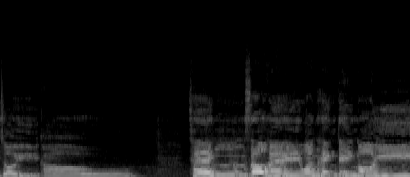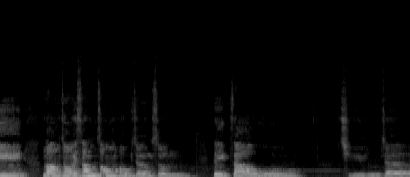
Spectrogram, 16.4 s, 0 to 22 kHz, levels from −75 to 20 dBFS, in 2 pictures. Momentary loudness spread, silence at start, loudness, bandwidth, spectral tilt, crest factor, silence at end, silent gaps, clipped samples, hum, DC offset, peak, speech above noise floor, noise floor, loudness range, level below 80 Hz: 21 LU; 0 s; -20 LUFS; 11.5 kHz; -5 dB/octave; 20 dB; 0 s; none; under 0.1%; none; under 0.1%; 0 dBFS; 39 dB; -59 dBFS; 13 LU; -84 dBFS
